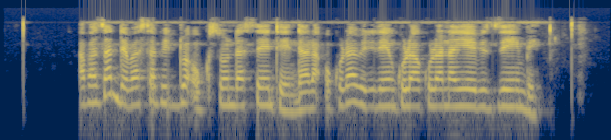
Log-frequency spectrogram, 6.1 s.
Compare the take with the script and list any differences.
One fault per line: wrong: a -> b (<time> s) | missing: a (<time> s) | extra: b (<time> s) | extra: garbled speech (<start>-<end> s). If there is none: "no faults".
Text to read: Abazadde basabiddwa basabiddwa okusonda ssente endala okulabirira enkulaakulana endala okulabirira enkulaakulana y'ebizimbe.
missing: basabiddwa (1.9 s)
missing: endala okulabirira enkulaakulana (4.5 s)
